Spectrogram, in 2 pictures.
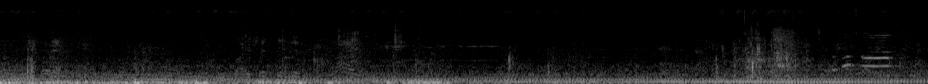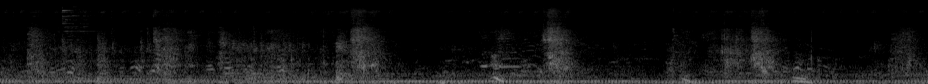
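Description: Plastic pipes knock and scrape as they are fitted together.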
